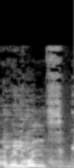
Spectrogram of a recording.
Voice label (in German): Dialekte; GHV Dialekte 2018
